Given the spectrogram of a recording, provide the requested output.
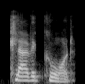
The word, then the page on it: clavichord: Indian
